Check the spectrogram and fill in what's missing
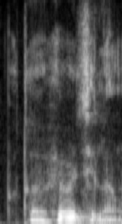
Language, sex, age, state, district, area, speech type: Bengali, male, 30-45, West Bengal, North 24 Parganas, rural, spontaneous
